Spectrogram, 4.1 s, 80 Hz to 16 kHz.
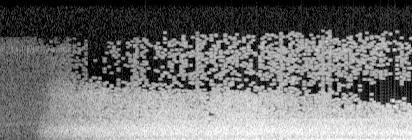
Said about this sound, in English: Then he pulled out of the parking lot and eased into the slow-moving traffic flowing through I-33.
